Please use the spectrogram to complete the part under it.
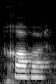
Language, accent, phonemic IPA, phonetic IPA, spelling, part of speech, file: Armenian, Eastern Armenian, /χɑˈvɑɾ/, [χɑvɑ́ɾ], խավար, noun / adjective, Hy-խավար.ogg
- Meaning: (noun) 1. dark, darkness 2. ignorance; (adjective) 1. dark, obscure, gloomy 2. ignorant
